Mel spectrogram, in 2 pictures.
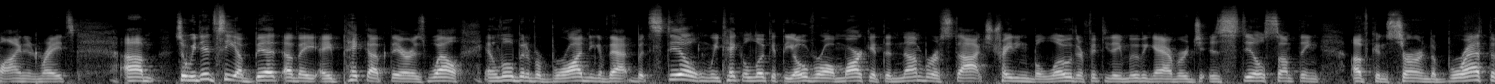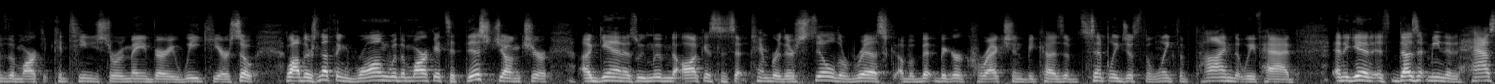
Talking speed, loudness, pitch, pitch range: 220 wpm, -20 LUFS, 150 Hz, 135-170 Hz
